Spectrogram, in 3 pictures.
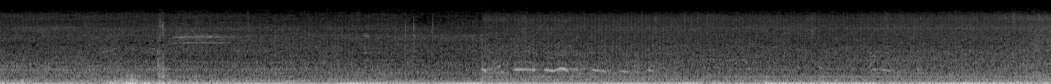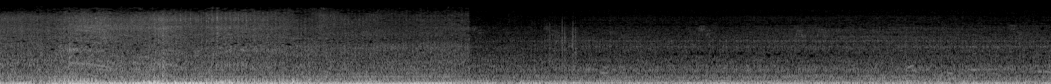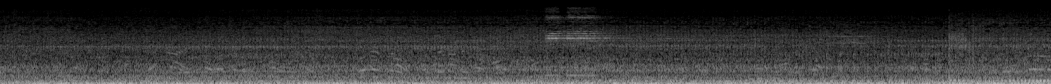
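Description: Road traffic: cars, SUVs and motor scooters passing with engines running, over indistinct voices. The noise drops a little about halfway through, and near the end there is a brief high-pitched tone.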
